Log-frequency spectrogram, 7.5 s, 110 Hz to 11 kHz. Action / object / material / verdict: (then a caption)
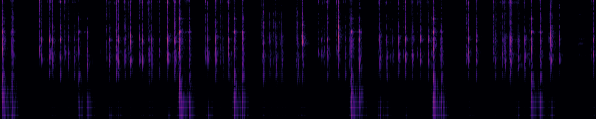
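tap / mechanical keyboard with plastic keycaps / plastic / none. A Keychron V1 compact mechanical keyboard with Tangerine switches and green and white plastic Matcha keycaps is typed on continuously with gloved fingertips. Quick, bright, crisp clacks come in rapid bursts separated by brief pauses, with very little low end and almost no ring after each keystroke.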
